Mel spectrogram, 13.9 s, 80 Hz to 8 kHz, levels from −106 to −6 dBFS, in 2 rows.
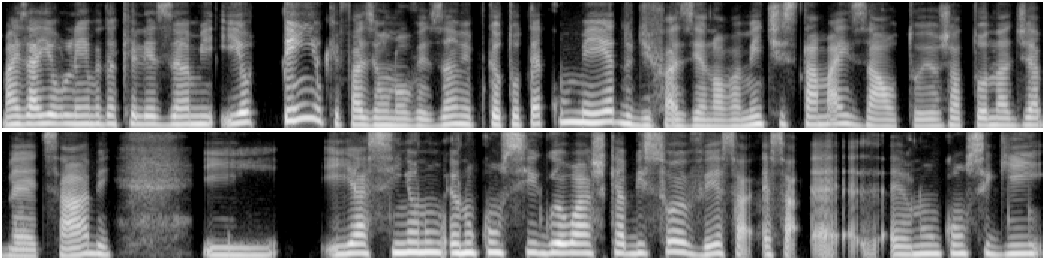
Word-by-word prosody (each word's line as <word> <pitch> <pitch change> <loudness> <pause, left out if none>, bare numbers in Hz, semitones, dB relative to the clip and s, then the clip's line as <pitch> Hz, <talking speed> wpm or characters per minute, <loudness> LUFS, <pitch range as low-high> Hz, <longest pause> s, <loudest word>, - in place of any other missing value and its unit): Mas 185 +1 +1
aí 190 +1 +4
eu 200 - +3
lembro 190 0 +1
daquele 190 0 -2
exame 185 +1 0
e 200 - -1
eu 225 +1 +5 0.2
tenho 285 +3 +3
que 200 -5 -8
fazer 170 -1 -1
um 160 - +1
novo 155 0 -2
exame, 180 +6 -1
porque 175 - -9
eu - - +4
estou 180 +2 -4
até 190 +2 -2
com 215 +4 -5
medo 230 -3 +4
de 155 -1 -3
fazer 145 0 -3
novamente, 145 +7 -1
estar 180 -1 -1
mais 180 -1 -2
alto, 145 0 -4
eu 150 0 -4
já 160 +2 -3
estou 160 +1 -4
na 160 0 -1
diabete, 155 -3 -4
sabe, 175 +4 0 0.6
e 165 +1 -3 0.4
e 185 +4 +2
assim 215 +2 +3
eu 230 - +7
não 230 0 +5
eu 215 - +5
não 215 +1 +7
consigo, 220 -1 +1
eu 215 0 +7
acho 215 -2 +1
que 215 - -3
absorver 205 -2 0
essa 205 - -4
essa 180 -2 -3
e 180 - -8
e - - -1
eu 180 - -3
não 195 +1 +1
consegui 195 0 -1
185 Hz, 220 wpm, -23 LUFS, 165-205 Hz, 0.6 s, eu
